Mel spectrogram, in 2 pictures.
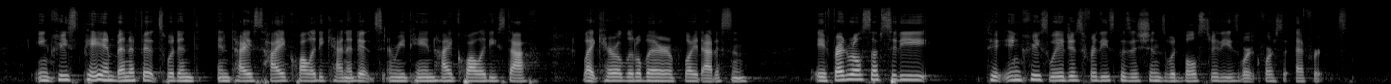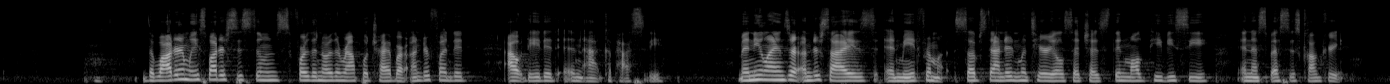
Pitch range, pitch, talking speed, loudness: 160-185 Hz, 170 Hz, 145 wpm, -28 LUFS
